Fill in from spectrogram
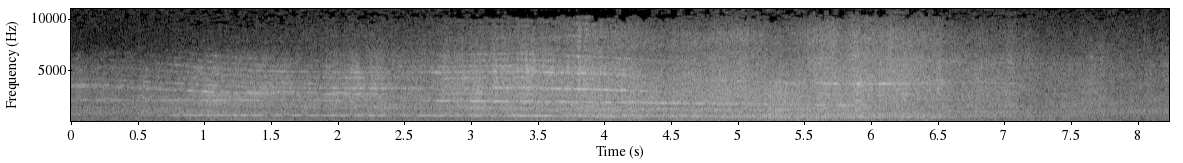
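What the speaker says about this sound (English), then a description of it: "This is TAP Air Portugal, flight 1352," A TAP Air Portugal airliner from Lisbon coming in to land at Heathrow, its jet engine roar with whining tones building, peaking mid-clip and then easing as it passes at moderate distance, without talk.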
